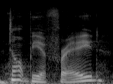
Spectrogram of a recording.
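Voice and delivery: Jesus comforting the fallen John, tender and soft; gentle reassurance. Acted. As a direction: say it like a hand on the shoulder.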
